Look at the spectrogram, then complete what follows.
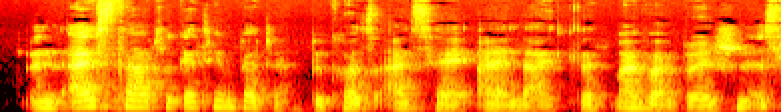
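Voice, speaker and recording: With a German accent, a woman talks at a fairly quick pace. Her pitch swings very widely. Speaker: spiritual video blogger. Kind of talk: spiritual monologue. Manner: halting, stammering; many hesitations and repetitions.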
